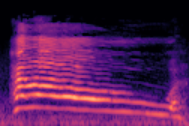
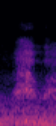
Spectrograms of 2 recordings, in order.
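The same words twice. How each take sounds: First: Big high shout of hello; loud hello. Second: Barely audible whispered hello; quiet hello. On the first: Librarian leads the kids' loud hello, shouting. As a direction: belt it out as loud as you can. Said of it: "Let's say hello as loudly as we can". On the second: Librarian leads the kids' quiet hello, whispered. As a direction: hush it right down to a whisper. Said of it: "Let's say hello as quietly as we can". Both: Shown as a demonstration.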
